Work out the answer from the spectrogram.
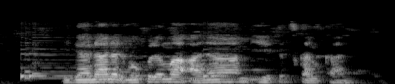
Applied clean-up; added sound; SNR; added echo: classical method WPE with log-MMSE.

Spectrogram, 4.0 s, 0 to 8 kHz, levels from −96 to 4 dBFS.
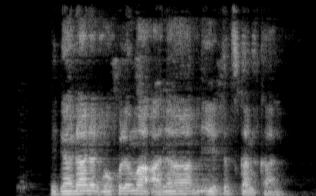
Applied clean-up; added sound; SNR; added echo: neural mask model DeepFilterNet 3.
